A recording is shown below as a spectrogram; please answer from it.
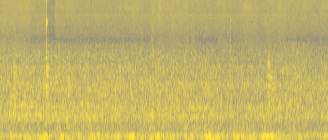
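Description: Manual car driving slowly in third gear, heard from inside the cabin: a steady low rumble of engine and road that rises and falls unevenly.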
